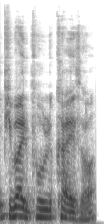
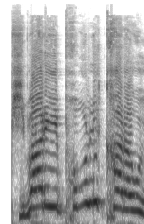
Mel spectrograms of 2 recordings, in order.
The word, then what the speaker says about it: 비바 리퍼블리카: 이거 어떻게 읽습니까 여러분? 비바 리퍼블리카. 비바리 퍼블리카라고 읽는 분이 있더라고요. 싫어합니다. 싫어. 비바리 퍼블리카. 비바리 퍼블리카 아닙니다. 비바 리퍼블리카.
